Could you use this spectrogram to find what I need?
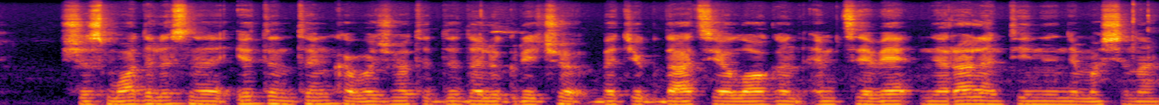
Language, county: Lithuanian, Kaunas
